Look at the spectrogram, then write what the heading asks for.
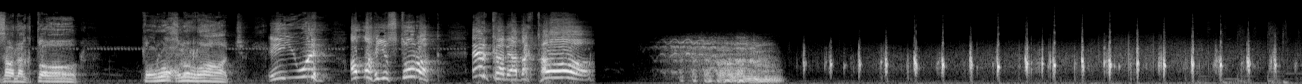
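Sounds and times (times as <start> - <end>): mule whinnying: 6.4 - 9.2
hooves clip-clopping: 7.8 - 13.0.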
